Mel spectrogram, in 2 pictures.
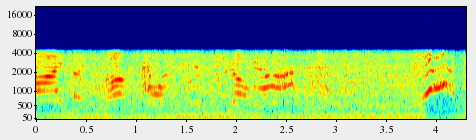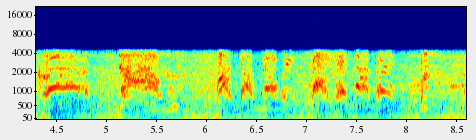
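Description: High-pitched children's voices shouting and squealing over a steady low mechanical hum. The hum drops out briefly about four and a half seconds in, and the voices grow busier in the second half.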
